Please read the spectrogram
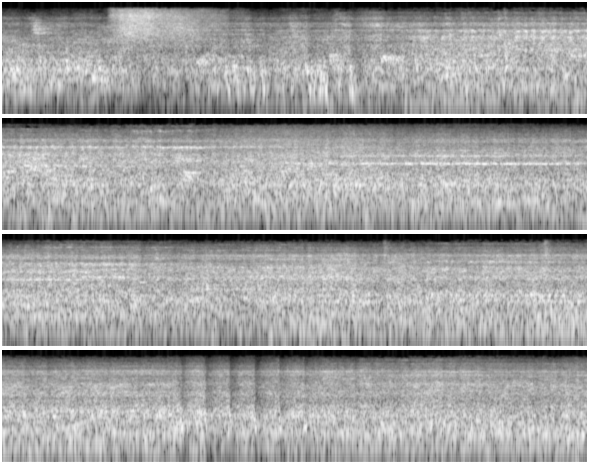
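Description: Southeastern Electrostar electric multiple unit running slowly along the platform: steady rumble of wheels on rail, with a brief hiss about two seconds in and a thin wheel or brake squeal in the middle.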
